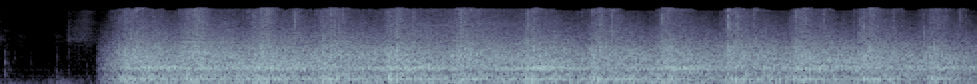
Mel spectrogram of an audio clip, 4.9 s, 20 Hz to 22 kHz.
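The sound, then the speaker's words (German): A large arena crowd of ice hockey fans in Pardubice bursts into a loud, rhythmic chant of "Dynamo, Dynamo", many voices roaring together in steady repeated pulses after a brief silent start. “Ja, Sie haben richtig gehört, in Pardubice skandieren die Fans oft und gern den Sprechchor Dynamo, Dynamo, in Erinnerung an eine starke Vereinsepoche in den 1950er Jahren, in der ihr Verein noch Dynamo Pardubice hieß.”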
